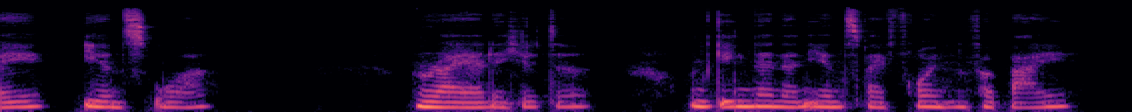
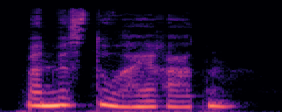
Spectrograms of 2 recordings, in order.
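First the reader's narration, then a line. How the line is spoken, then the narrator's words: Gentle question. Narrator (German): fragte sie ihn sanft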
